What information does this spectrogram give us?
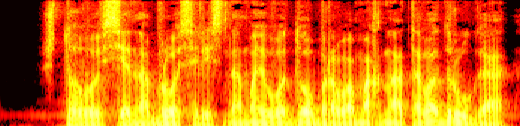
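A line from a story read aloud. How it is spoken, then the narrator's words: Grumbled. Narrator (Russian): проворчал Алекс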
